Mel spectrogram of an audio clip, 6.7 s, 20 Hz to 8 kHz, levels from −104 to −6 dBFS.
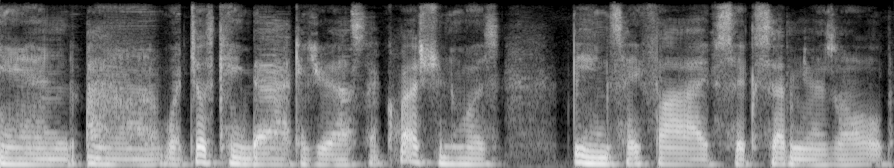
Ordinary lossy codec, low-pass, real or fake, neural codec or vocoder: Opus, 64 kbps; 7.2 kHz; fake; codec, 44.1 kHz, 3.4 kbps, Pupu-Codec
